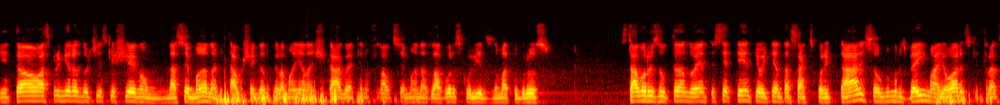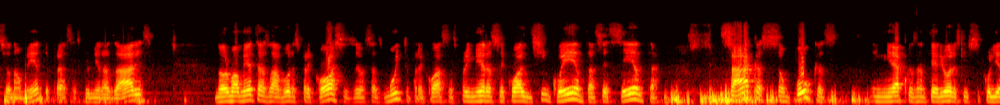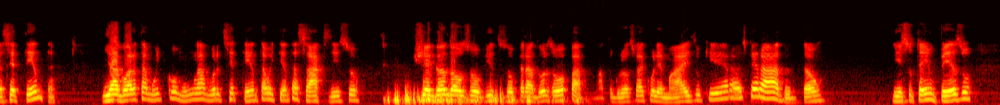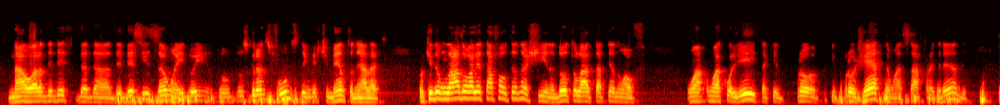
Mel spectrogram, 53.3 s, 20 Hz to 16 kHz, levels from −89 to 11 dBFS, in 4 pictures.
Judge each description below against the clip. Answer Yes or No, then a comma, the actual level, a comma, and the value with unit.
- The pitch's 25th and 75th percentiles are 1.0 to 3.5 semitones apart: No, average, 4.2 semitones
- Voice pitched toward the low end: Yes, low, 130 Hz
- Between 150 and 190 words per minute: Yes, average, 165 wpm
